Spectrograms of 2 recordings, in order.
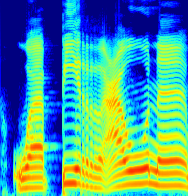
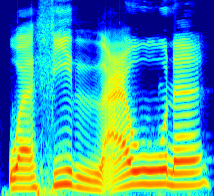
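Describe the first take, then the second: First: The middle consonant is a p sound. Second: The middle consonant is an f sound. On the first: The speaker calls it wrong. "Tertukar menjadi huruf P. Dan ini adalah kesalahan" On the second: The speaker calls it right. "Tapi wafir auna"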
